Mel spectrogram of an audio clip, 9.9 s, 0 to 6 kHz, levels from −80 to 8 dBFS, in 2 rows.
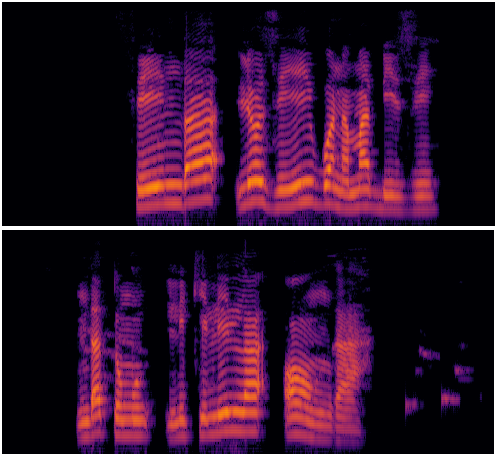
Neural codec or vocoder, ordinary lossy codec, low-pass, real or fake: none; Opus, 64 kbps; 5.4 kHz; real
